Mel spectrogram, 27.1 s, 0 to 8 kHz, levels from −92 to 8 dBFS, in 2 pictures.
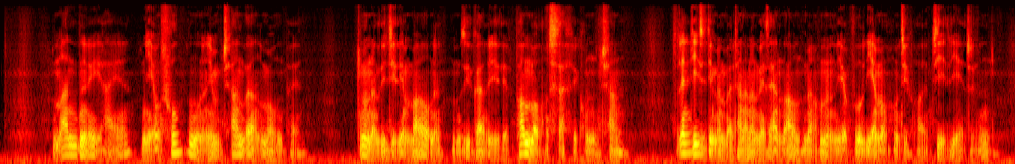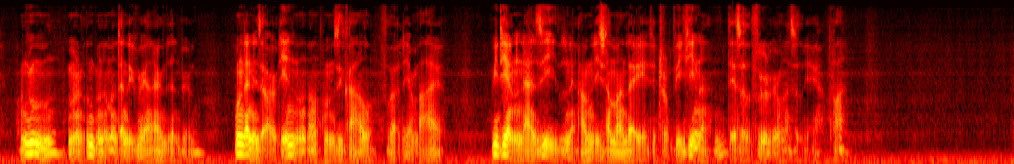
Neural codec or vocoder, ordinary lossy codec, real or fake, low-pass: autoencoder, 22.05 kHz, a latent of 192 numbers a frame, VITS, trained on many speakers; AAC, 48 kbps; fake; 7.2 kHz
